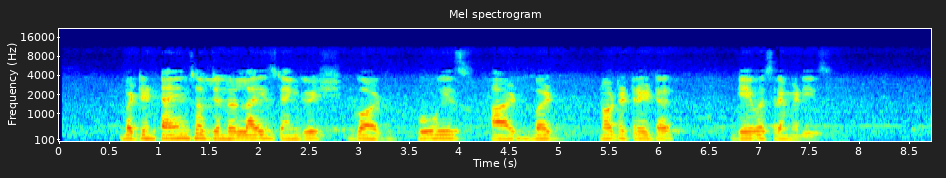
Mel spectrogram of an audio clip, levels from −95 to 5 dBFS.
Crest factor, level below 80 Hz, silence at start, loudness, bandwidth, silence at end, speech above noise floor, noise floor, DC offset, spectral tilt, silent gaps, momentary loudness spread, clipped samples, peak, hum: 20 dB; -56 dBFS; 0.6 s; -21 LUFS; 10 kHz; 1 s; 28 dB; -49 dBFS; under 0.1%; -8 dB/octave; none; 11 LU; under 0.1%; -2 dBFS; none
